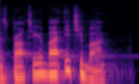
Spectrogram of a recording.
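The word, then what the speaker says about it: Ichiban: I thought it was Kabon. I know you like during the show. How you say it, Chris? Andrew. Didn't you think it was Icaban?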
